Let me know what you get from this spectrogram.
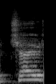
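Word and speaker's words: choad: spelling for chode so chode is spelt c h o a d yes chodes in toad i think yeah um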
